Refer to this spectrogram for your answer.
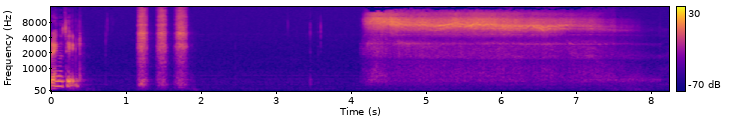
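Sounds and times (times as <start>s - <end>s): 
speech: 0.0s - 0.5s
quick sniffing inhales in a breathing exercise: 1.2s - 1.9s, 4.2s - 8.1s
long steady airy exhale in a breathing exercise: 4.2s - 8.2s.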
